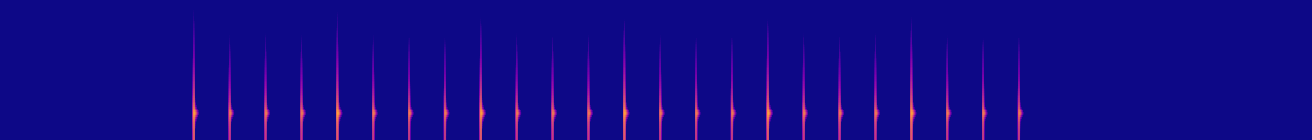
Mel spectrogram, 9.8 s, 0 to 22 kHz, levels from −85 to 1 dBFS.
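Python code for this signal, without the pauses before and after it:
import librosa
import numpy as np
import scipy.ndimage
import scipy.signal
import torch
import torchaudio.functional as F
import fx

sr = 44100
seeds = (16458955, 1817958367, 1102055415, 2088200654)

y = fx.click_track(sr, bpm=223, beats=4, bars=6, hz=779.0, accent_db=9.5, level_db=-7.5)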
